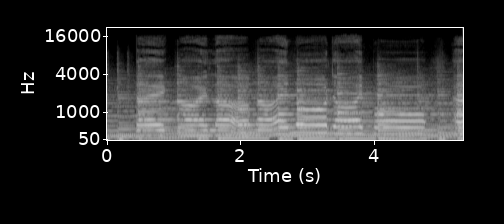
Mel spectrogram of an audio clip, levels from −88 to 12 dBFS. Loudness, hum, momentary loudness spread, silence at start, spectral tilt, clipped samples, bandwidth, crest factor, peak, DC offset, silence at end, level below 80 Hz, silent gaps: -17 LUFS; none; 6 LU; 0 s; -6.5 dB/octave; under 0.1%; 16.5 kHz; 14 dB; -2 dBFS; 0.2%; 0 s; -30 dBFS; none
